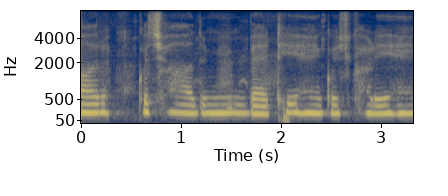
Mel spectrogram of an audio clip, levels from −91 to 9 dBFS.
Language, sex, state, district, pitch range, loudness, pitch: Hindi, female, Himachal Pradesh, Shimla, 175-190 Hz, -18 LUFS, 180 Hz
